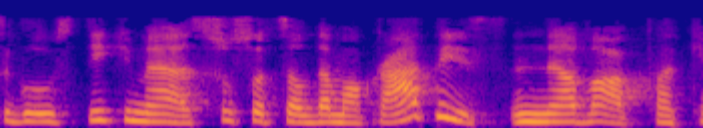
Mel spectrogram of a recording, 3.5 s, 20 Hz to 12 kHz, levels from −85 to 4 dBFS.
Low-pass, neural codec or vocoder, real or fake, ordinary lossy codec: 7.2 kHz; codec, 16 kHz, 0.7 kbps, FocalCodec; fake; MP3, 32 kbps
